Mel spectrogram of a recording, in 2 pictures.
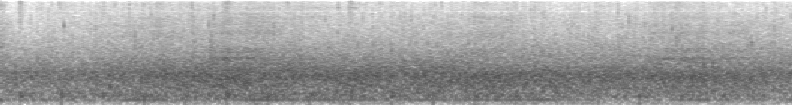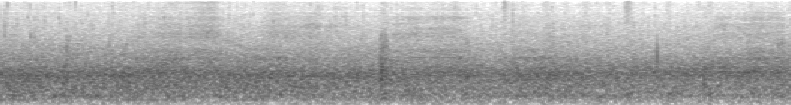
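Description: Fast-running stream water rushing over rocks and moss: a steady, broad, hissing flow that continues without a break for about ten seconds, fairly loud and close, with no talking.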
